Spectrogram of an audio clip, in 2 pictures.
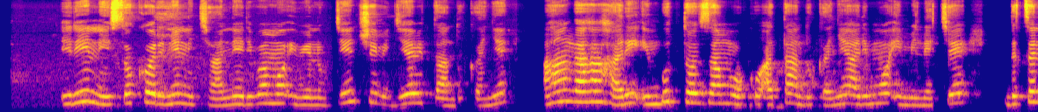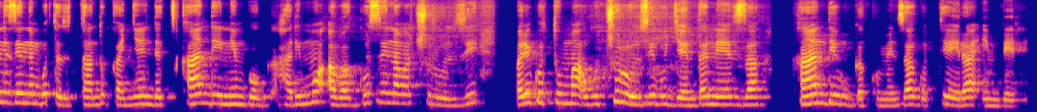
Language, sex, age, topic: Kinyarwanda, female, 18-24, finance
